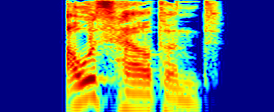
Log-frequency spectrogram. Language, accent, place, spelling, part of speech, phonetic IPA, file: German, Germany, Berlin, aushärtend, verb, [ˈaʊ̯sˌhɛʁtn̩t], De-aushärtend.ogg
- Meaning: present participle of aushärten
